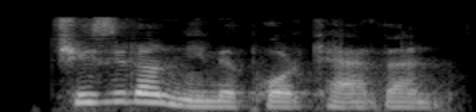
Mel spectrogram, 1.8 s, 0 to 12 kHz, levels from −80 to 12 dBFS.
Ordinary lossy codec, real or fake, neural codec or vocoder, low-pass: AAC, 32 kbps; fake; codec, 16 kHz, 4.8 kbps, FACodec; 7.2 kHz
